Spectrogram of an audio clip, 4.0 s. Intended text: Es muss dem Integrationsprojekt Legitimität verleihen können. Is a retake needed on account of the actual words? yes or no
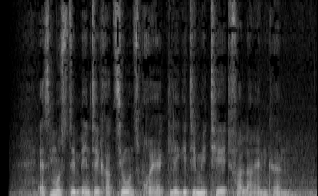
no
